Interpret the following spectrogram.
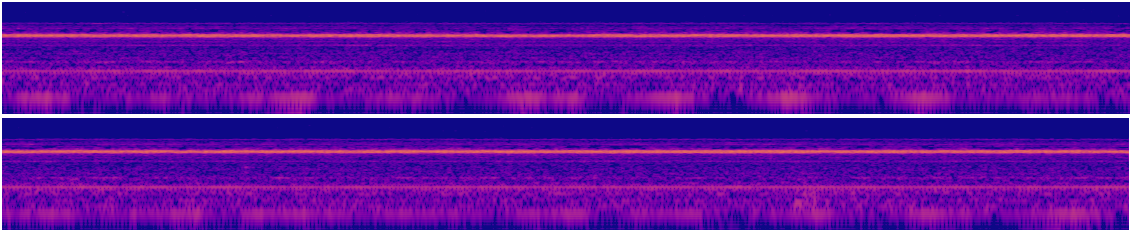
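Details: Crickets at night keep up a continuous high-pitched ringing trill across the whole stretch, while a refrigerator's steady low hum throbs underneath.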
